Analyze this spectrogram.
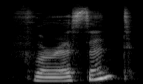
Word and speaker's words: fluorescent: scent science and scissors we hear that we hear the S but we really don't hear the C so here the C is silent because um like we said it is after an S and before an e or an i again desent Fascinate floresent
